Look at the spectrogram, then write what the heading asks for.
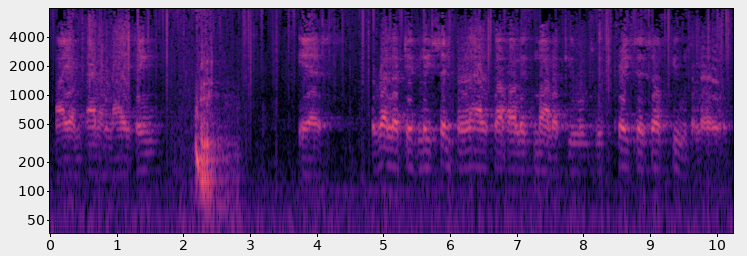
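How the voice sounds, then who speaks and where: Robot servant: slow, measured, deadpan and courteous; noisy vintage radio drama recording. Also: male voice, extremely low pitch. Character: polite, literal-minded servant robot, formal and unflappable. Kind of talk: 1950s radio drama acting. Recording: echoey, noisy old radio broadcast.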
